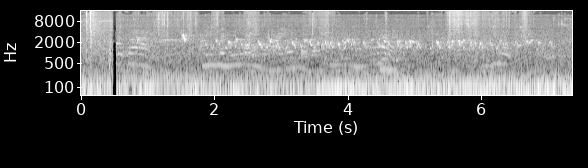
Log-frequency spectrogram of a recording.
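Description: Birds chirping and calling over a low rumble of wind on the microphone. The sound drops out briefly about half a second in.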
